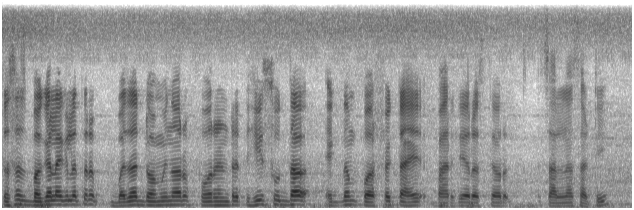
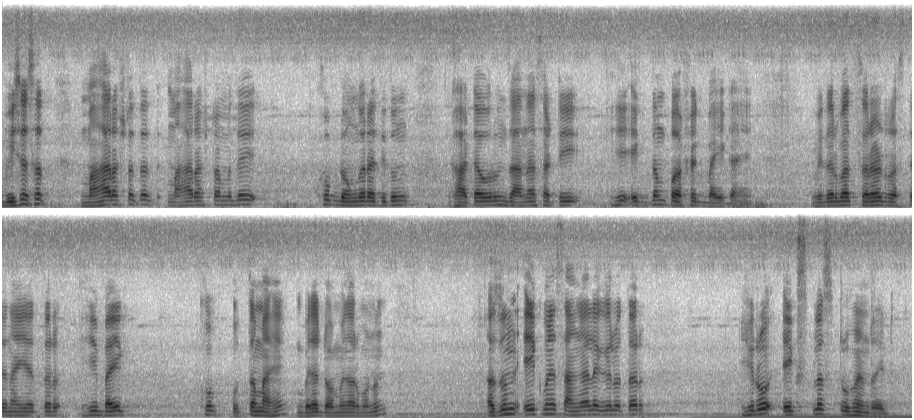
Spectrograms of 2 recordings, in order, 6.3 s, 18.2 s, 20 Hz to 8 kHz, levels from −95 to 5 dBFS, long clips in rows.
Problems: constant background noise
